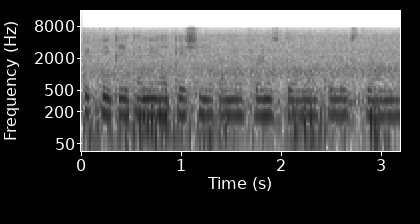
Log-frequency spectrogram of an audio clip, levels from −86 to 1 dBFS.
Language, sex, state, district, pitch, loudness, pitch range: Telugu, female, Andhra Pradesh, Srikakulam, 170 Hz, -20 LUFS, 170-175 Hz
